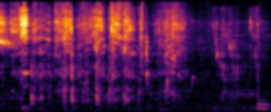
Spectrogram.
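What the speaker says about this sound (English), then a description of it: "you have to place it on fire and keep stirring so that it doesn't get burnt" Tangzhong, a flour-and-water paste for bread dough, is stirred in a pot over the heat, with a utensil scraping and clinking against the pot in quick, irregular strokes close by, fading toward the end.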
